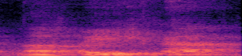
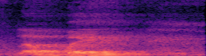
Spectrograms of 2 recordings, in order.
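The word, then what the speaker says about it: لبيك: Labbaika Allahumma labbaik. Labbaika la syarika laka. Labbaik. Ada ka-nya. Ka itu apa kalau dalam Islam itu? Ka itu ada sedikit apa hamzahnya. Labbaik. Ya. Labbaik, bukan labbaik. Labbaik.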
